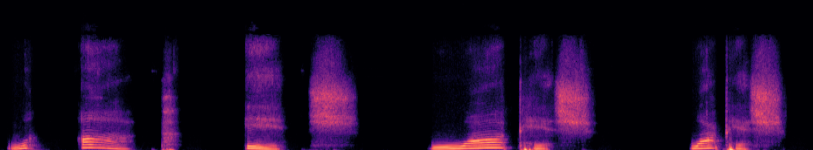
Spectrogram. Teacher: this A is going to sound like an ah because it follows a W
